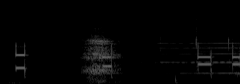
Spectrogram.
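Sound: telephone keypad dialing tones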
